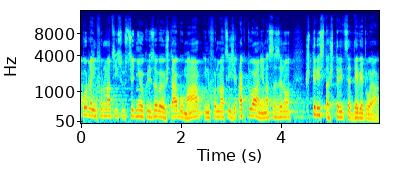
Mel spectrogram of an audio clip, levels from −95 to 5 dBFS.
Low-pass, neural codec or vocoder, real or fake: 14.4 kHz; none; real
